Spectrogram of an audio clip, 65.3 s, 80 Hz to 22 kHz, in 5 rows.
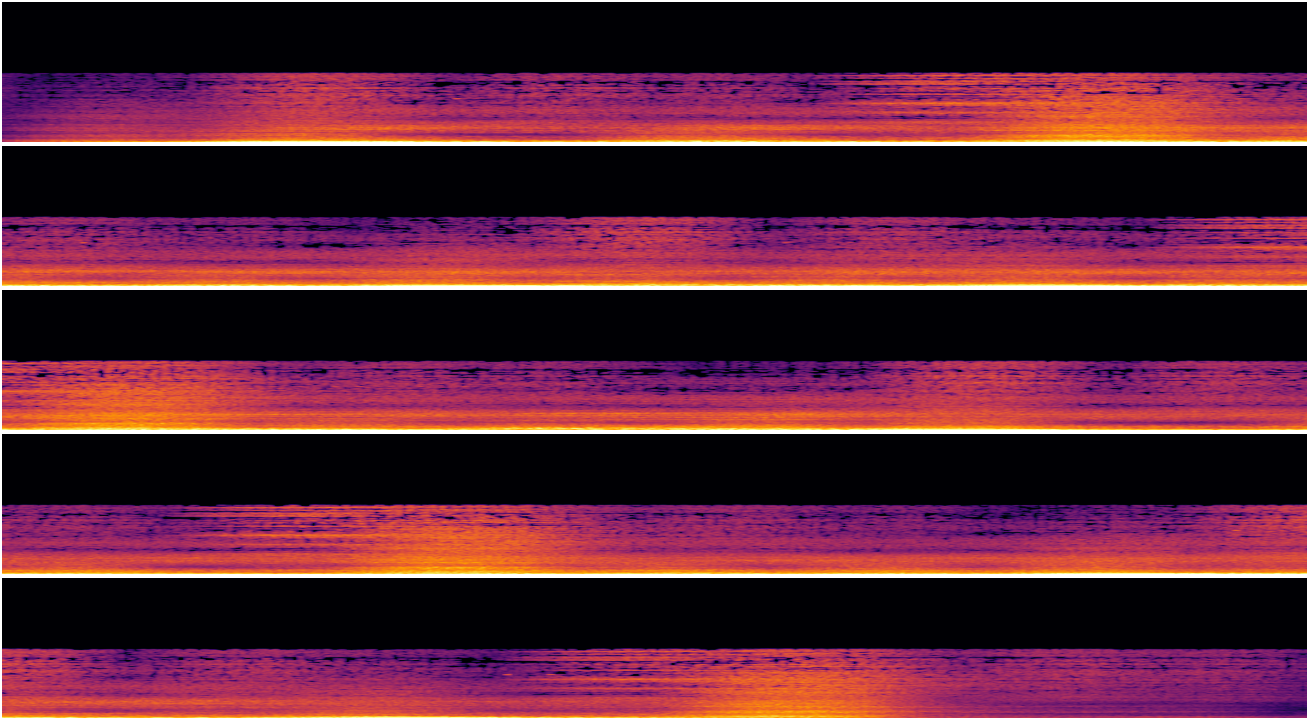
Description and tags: creepy soundscape remix zagi2 hard rock loop
I used the paulstretch option in audacity
original hardrock loop by zagi2
ambient, atmosphere, cave, cinematic, dark, haunting, horror, processed, scary, soundscape, weird, zagi2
